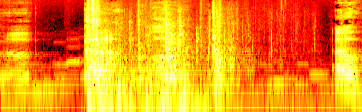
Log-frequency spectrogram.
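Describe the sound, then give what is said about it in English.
A door is smashed in with a heavy, loud, crunching crash that rumbles on for a couple of seconds. Brief voices come just before and right after. “can you knock down this door?”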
